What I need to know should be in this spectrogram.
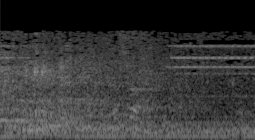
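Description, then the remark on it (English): A telephone rings faintly during a church service, its tone partly buried under a steady wash of crowd murmur and indistinct voices. “For those in the other assembly, there was a phone call, so I don't know, maybe yours rang too.”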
